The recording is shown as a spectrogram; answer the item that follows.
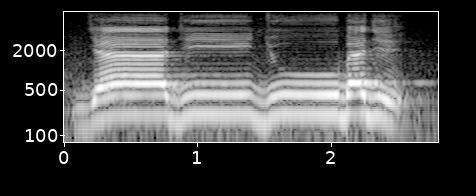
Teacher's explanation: Tengah lidah dibenturkan ke langit-langit keluar huruf jim.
